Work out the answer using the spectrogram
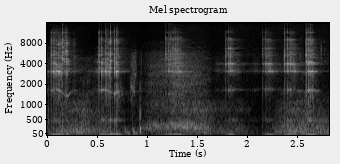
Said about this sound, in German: Also den Verschluss check ich noch nicht so ganz, warum. Damit es schön klappert.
